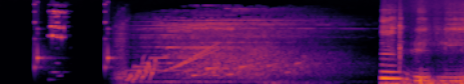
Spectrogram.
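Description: A shimmering magical whoosh swells and slowly fades.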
